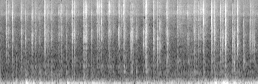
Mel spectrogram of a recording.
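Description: Long blue nail tips tap rapidly on the hollow, hard plastic airbag cover at the center hub of a car steering wheel. Dense, bright, short clicks sound over a steady low hum, like fast typing on a keyboard.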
